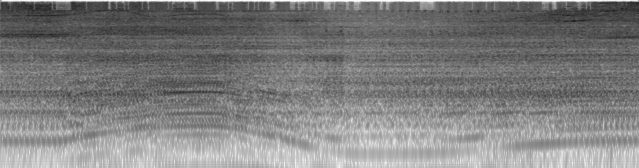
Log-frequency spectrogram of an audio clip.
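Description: Diesel revs up and settles with a steady tone and a faint regular clatter over the run; something is off, cause not identifiable.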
